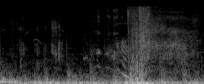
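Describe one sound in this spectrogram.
A weapon whooshes through the air.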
